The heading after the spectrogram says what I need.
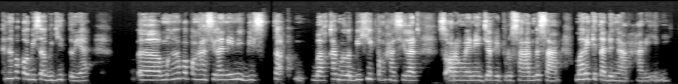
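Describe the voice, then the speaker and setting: A woman's voice: medium pitch, fast talker, fairly bright tone, dry recording, studio quality. A woman in her fifties from Padang, hosting an online business presentation on a video call in an enthusiastic, persuasive way with many fillers. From Indonesia (Padang). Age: 50s. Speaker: event host. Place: home, lives in the United States.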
